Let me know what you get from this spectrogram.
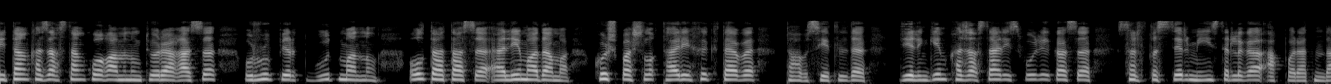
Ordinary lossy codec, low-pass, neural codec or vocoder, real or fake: none; none; codec, 16 kHz, 2 kbps, X-Codec, WavLM features, trained on Multilingual LibriSpeech; fake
